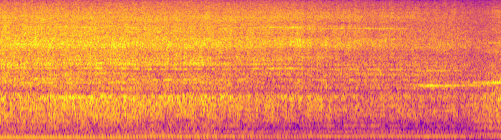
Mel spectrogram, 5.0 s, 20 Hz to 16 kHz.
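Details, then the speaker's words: 2007 Jeep Liberty with P0302 and P2305 codes after replacing spark plugs: smooth, steady idle with no stumbles or misfires; repaired. "well there you have it babies silky smooth again"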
